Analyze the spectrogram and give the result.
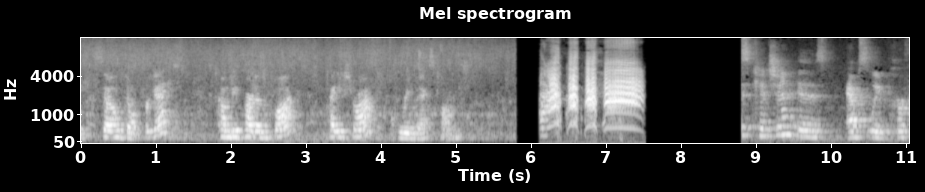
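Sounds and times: cartoon bird honking: 0:06.1 - 0:07.6.

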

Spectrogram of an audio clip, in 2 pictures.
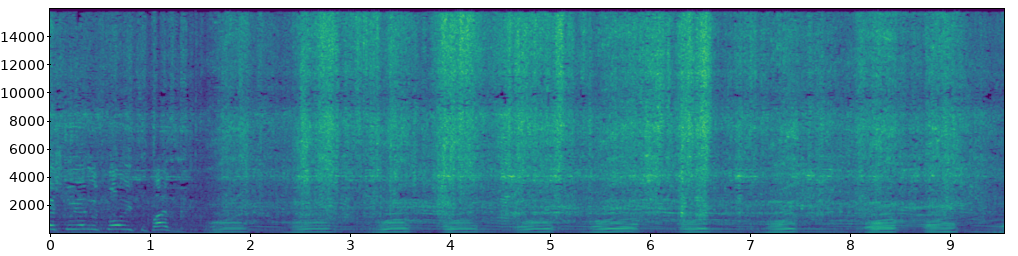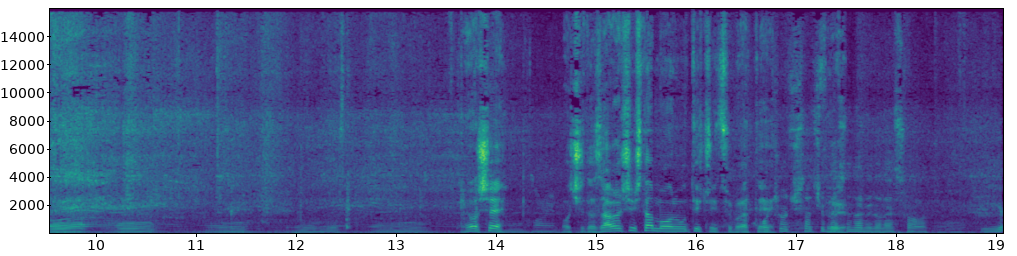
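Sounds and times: brushcutter engine running steadily: 0:00.0 - 0:14.4
brushcutter engine revving: 0:00.0 - 0:19.0.

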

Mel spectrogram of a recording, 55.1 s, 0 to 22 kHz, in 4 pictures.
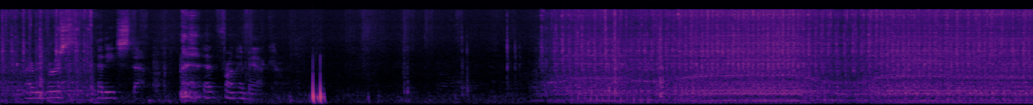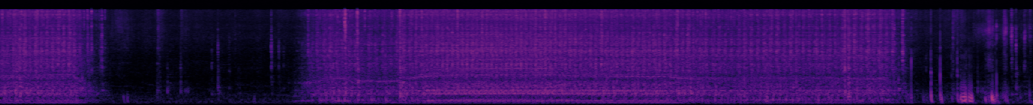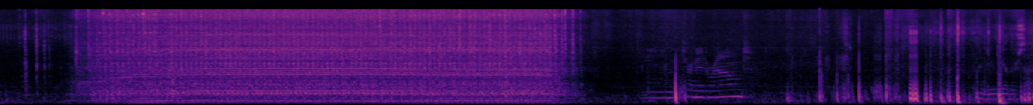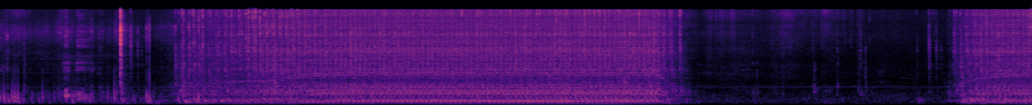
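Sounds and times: sewing machine stitching: 0:00.0 - 0:01.5, 0:07.1 - 0:15.2, 0:17.7 - 0:35.4, 0:42.9 - 0:50.6, 0:53.7 - 0:55.0.

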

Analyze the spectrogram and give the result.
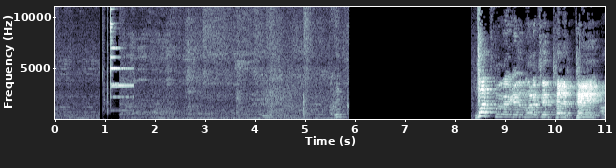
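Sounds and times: bell-like ding: 0:01.0 - 0:01.6.

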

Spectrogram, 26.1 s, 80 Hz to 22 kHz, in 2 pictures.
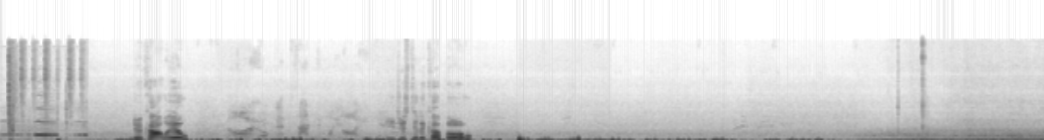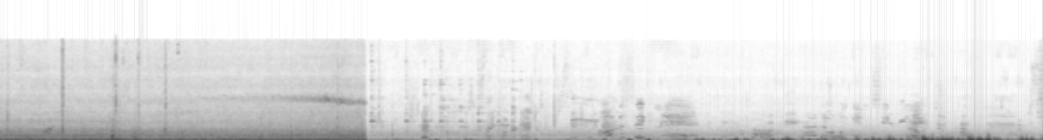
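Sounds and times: low buffeting: 0:01.1 - 0:22.2
car road and engine rumble: 0:10.0 - 0:17.7.

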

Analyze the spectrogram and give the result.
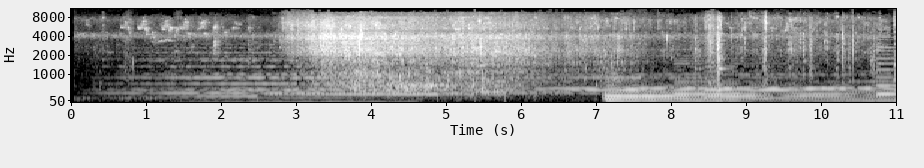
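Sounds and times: music: 0:00.2 - 0:11.0
bike tyres splashing through water: 0:02.9 - 0:07.8.

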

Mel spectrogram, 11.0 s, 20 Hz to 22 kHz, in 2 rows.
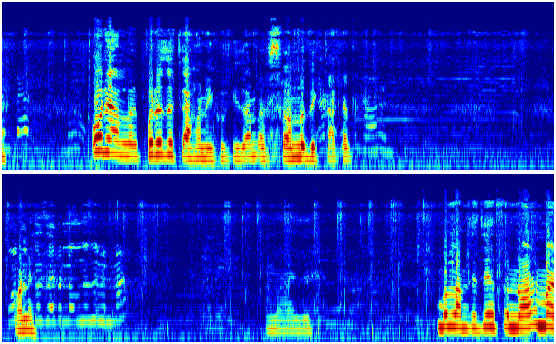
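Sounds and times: child's running footsteps: 0:00.0 - 0:11.0.

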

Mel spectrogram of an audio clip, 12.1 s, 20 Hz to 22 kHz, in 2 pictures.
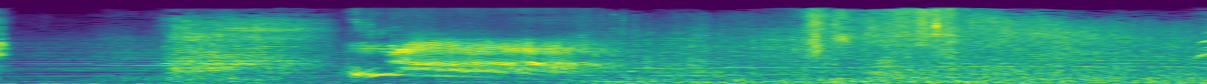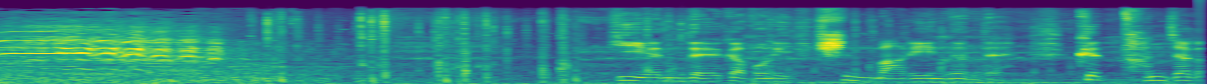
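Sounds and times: horse neighing: 0:06.0 - 0:07.3
hoofbeats clopping: 0:06.5 - 0:11.1.

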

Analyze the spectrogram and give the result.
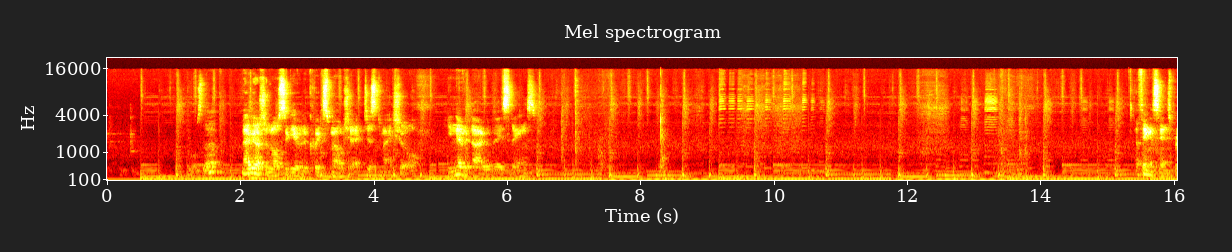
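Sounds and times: music with bass and guitar: 0:00.0 - 0:16.0.

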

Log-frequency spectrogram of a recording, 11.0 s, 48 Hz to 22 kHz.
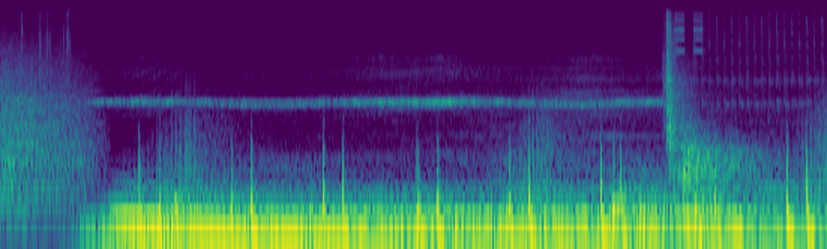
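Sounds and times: deep low drone: 0:00.9 - 0:11.0
heartbeat-like double thump: 0:01.7 - 0:11.0.

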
